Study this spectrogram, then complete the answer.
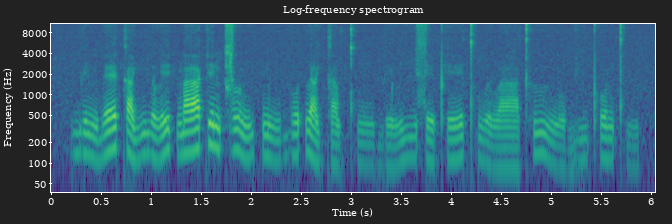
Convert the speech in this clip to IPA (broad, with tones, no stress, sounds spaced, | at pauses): b e˧˩ ŋ b ɛː˧˥ k a˩˧ j ŋ i˧˩ ə̯ l eː˥˨ k̚ m aː˧˥ k e˥˨ n t͡ɕ ɤː˥˨ ŋ i˥˨ k̚ n uː˩˧ b oː˧˥ t̚ l a˩ j k a˩˧ w t̪ʰ uː˩ b e˩ l iː˧ s e˧˩ pʰ eː˧˥ t̪ʰ u˧˩ ə̯ ʋ aː˩ t̪ʰ ɯː˥˨ ŋ o˩ b iː˧ pʰ o˧ n t̪ʰ i˩˧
